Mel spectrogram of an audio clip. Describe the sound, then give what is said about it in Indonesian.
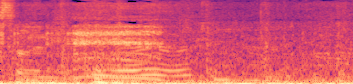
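A large car passes by with a deep, steady engine rumble, with a person's voice briefly audible over it near the start. “jeda sebentar ya, iya, ya. mobil gede iya,”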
